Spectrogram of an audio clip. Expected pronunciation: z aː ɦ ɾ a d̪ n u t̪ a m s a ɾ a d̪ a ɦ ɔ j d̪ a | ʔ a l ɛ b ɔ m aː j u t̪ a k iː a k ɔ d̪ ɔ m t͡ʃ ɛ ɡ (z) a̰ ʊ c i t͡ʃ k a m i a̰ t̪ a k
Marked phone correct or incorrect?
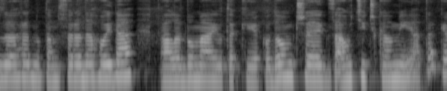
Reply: correct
